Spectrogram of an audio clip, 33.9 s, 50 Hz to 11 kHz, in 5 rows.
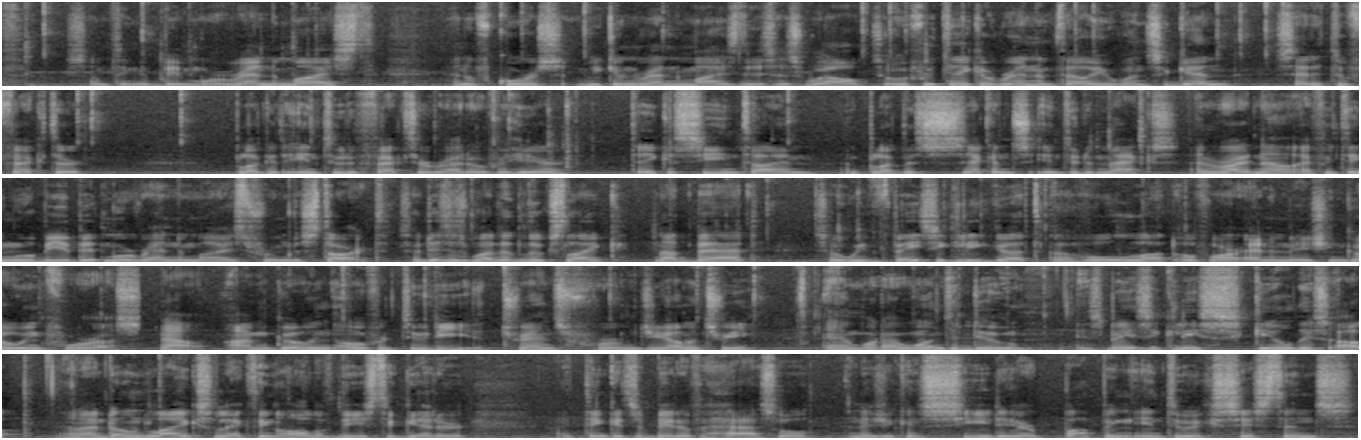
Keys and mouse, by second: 0.0 shift+space, 0.2 shift+click, 0.8 shift+space, 1.4 shift+space, 1.6 click, 2.7 click, 3.1 click, 3.7 click, 4.3 click, 4.3 shift+space, 4.3 x, 4.4 click, 4.7 shift+d, 6.0 click, 6.5-7.4 drag, 7.7-8.3 drag, 8.6 click, 9.2 click, 9.5 shift+d, 10.7-11.7 drag, 12.4 shift+space, 15.5 shift+space, 15.8 click, 16.9 shift+middle click, 17.4 middle drag, 17.8 ctrl+s, 18.0 shift+middle drag, 18.5 middle click, 19.3 shift+click, 20.5 middle click, 22.0 click, 23.0 click, 23.8-24.2 drag, 24.2 g, 24.4 middle click, 24.9 middle click, 25.3 middle click, 26.5 middle click, 28.0-31.7 shift+drag, 33.6 shift+middle click.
